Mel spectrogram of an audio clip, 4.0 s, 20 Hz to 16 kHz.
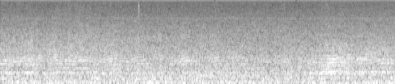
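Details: Buckfast bees at a beehive entrance on 26 July 2013 at 14:30: a steady, dense hum of wingbeats with faint droning tones running underneath the broad hiss throughout.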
